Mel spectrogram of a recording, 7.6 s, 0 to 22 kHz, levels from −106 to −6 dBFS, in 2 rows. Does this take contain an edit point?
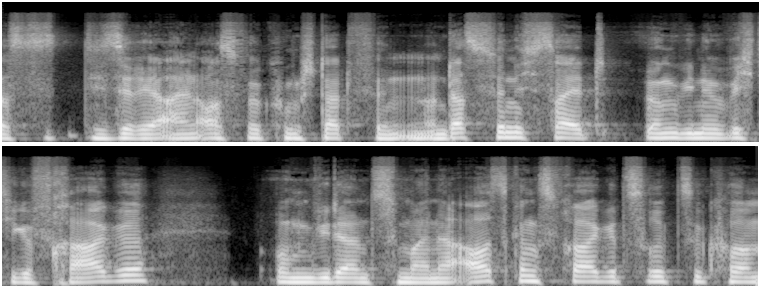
no; 0 cuts

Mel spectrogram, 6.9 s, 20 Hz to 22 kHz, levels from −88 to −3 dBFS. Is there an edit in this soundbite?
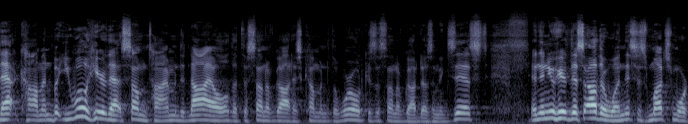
no; 0 cuts

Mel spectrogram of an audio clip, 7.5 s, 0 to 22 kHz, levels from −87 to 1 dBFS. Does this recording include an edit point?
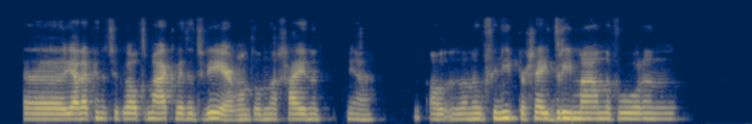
no; 0 cuts

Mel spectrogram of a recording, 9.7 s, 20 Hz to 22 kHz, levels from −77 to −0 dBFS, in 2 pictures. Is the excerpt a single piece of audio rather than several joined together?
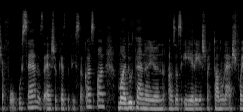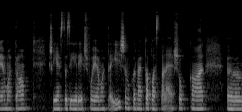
no; 1 cut; at 5.9 s

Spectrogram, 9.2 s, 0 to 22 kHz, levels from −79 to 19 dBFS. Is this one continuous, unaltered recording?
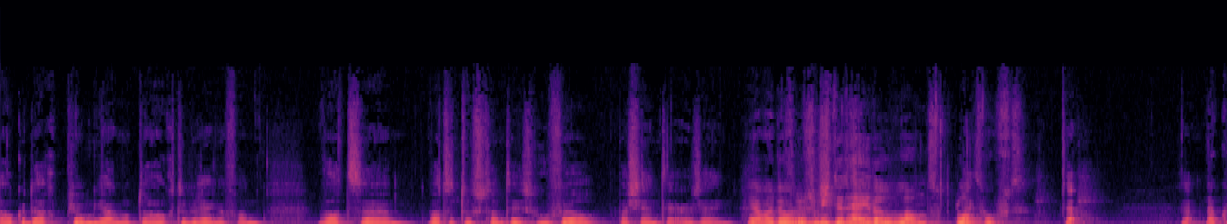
yes; 0 cuts

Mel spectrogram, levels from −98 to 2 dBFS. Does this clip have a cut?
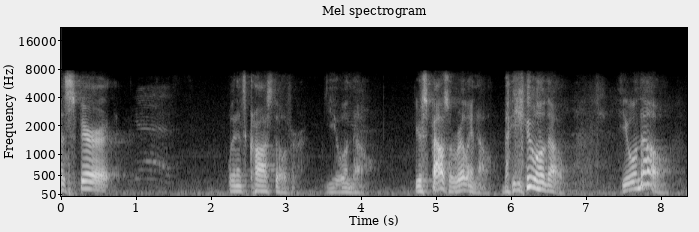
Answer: no; 0 cuts

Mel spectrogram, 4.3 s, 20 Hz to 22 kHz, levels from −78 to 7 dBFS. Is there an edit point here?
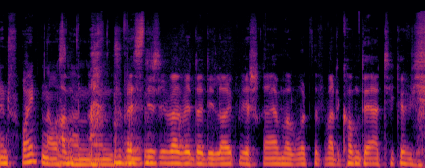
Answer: yes; 1 cut; at 1.4 s

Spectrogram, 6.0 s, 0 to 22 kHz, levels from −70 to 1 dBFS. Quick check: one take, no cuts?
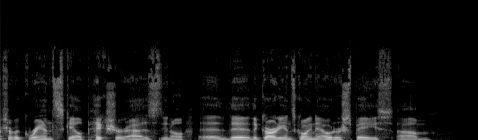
no; 1 cut; at 2.4 s

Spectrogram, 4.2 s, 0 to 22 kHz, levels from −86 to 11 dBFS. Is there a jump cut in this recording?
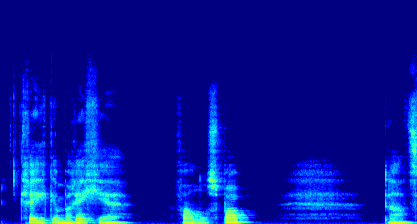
no; 0 cuts

